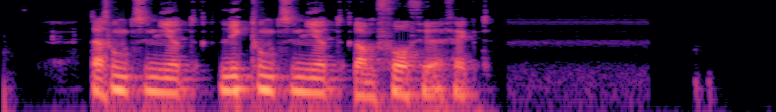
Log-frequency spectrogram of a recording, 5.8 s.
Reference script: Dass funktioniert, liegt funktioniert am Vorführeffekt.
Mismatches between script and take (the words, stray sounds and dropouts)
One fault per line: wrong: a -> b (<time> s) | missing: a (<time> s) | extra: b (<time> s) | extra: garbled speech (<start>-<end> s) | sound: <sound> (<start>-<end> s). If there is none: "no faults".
no faults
